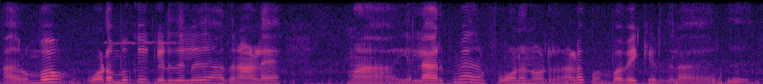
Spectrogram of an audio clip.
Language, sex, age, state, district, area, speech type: Tamil, female, 45-60, Tamil Nadu, Coimbatore, rural, spontaneous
